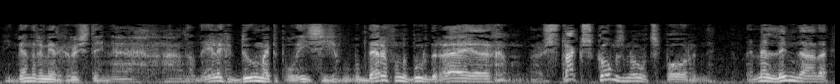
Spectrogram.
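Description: A man's voice: mid-range voice, animated, brisk, a bit bright, lightly acted. An actor playing a nervous, hesitant man who pleads, in a radio play. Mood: anxious. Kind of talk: radio drama acting. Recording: dull lo-fi recording, faint noise.

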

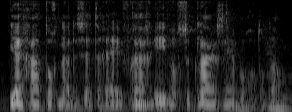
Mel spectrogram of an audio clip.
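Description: A man playing a cautious, self-doubting, bookish chief editor in a Dutch radio play, husky-voiced, with a hesitant, mild manner. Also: low-pitched, fast, loud music behind the voice, lightly acted.

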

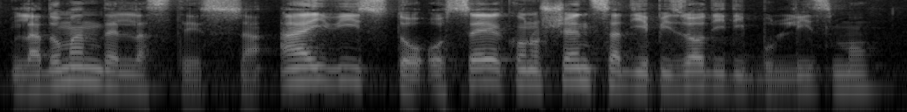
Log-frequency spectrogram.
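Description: A man's voice: mid-range voice, expressive, a little fast, natural voice. An actor playing an earnest, easily exasperated male interviewer in a naturalistic radio drama, insistent and often rephrasing his questions. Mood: annoyed, wary.

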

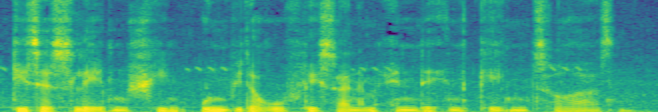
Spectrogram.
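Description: A man narrating a radio play in a measured, solemn storytelling manner. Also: extremely low pitch, flat delivery, music in the background.

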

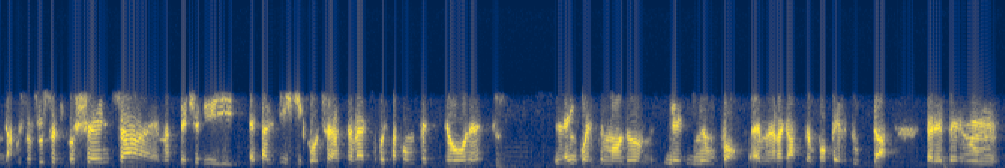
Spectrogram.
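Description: A woman's voice: low voice, level tone, unhurried. Woman on a tinny phone line. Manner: discursive, often rephrasing mid-sentence. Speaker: guest theatre actress and author. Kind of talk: spontaneous radio interview talk. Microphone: telephone. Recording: tinny, narrow-band telephone line.

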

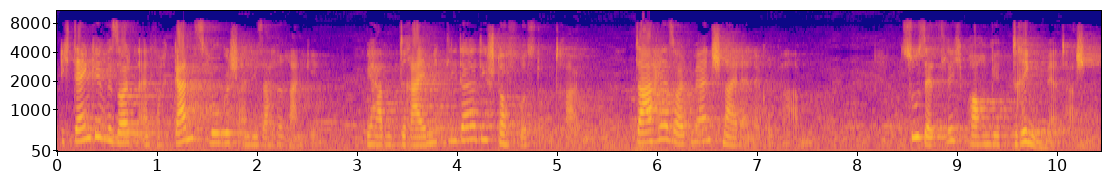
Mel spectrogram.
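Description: A woman's voice: fairly high pitch, lively intonation, a little fast, echoey room, in a large hall, a crowd in the background. An actress playing a vain, bossy young female elf healer. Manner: bossy, indignant.

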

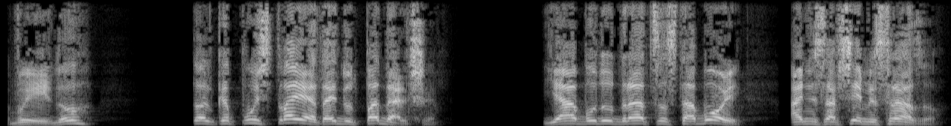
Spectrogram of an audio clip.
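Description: A man voicing a defiant, mocking warrior chieftain who calls out loudly across a distance in an audiobook. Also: mid-range voice, expressive, slow, no echo, clean studio sound. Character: defiant, taunting young warrior chieftain shouting challenges.

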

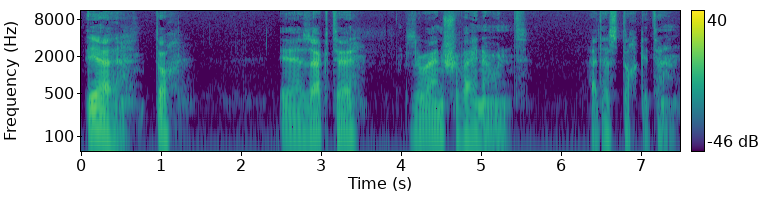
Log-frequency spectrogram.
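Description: An actor playing a self-assured, jovial and ironic police inspector in a crime radio play. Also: male voice, sits low, very animated, drawn-out words, pauses often, full character voice. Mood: reflective.

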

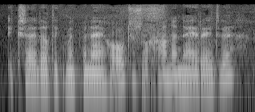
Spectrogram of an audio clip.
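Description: An actress playing a stunned, grieving daughter in a radio drama, with a breathy voice. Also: female voice, very deep voice, expressive, fast talker, slight background noise. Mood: subdued.

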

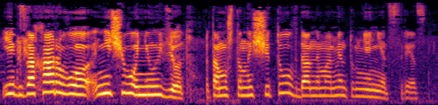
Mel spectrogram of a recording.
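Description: A woman answering a phone call, calm and wary, questioning the caller skeptically. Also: mid-range voice, moderate pace. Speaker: caller's target, a channel subscriber. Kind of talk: phone conversation. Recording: noisy phone call recording.

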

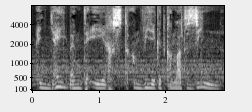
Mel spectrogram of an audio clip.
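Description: A man narrates a surreal audio play straight to the listener, with intimate, deliberate, hypnotic phrasing. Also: medium pitch, fairly even intonation, gravelly. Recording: music under the voice. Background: music.

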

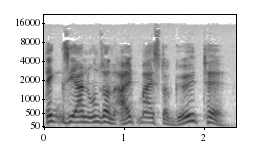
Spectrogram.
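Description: An actor playing a smug, patronising older gentleman of the arts in a radio play, pompous and theatrical. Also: high-pitched, big pitch swings, normal speed, vocal fry, husky, no echo, highs cut off, heavily acted. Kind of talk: post-war German radio play acting.

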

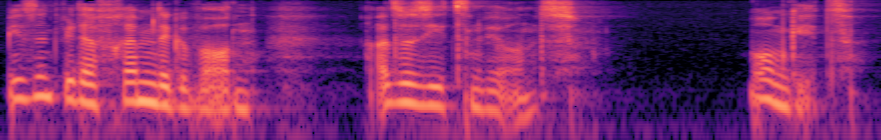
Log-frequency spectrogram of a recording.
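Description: A woman's voice: on the low side, normal speed, gravelly, dark tone. An actress playing a cool, irritated, sarcastic woman in a radio drama. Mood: cool, annoyed. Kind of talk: German radio drama acting.

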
